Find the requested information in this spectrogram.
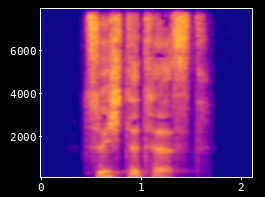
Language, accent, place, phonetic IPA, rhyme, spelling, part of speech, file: German, Germany, Berlin, [ˈt͡sʏçtətəst], -ʏçtətəst, züchtetest, verb, De-züchtetest.ogg
- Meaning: inflection of züchten: 1. second-person singular preterite 2. second-person singular subjunctive II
